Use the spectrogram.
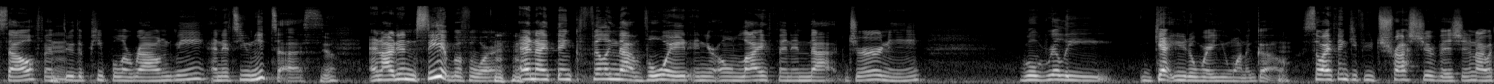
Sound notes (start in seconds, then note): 4.8 man chuckles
